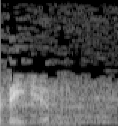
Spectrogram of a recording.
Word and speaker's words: Beauchamp: The main Dr. Beecham office is at 5th and Broadway in downtown Los Angeles, spelled B-E-A-U-C-H-A-M-P, pronounced Dr. Beecham.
